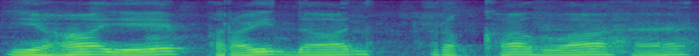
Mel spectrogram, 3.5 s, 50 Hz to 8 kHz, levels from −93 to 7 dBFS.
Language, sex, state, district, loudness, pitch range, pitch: Hindi, male, Uttar Pradesh, Saharanpur, -17 LUFS, 125-145 Hz, 140 Hz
